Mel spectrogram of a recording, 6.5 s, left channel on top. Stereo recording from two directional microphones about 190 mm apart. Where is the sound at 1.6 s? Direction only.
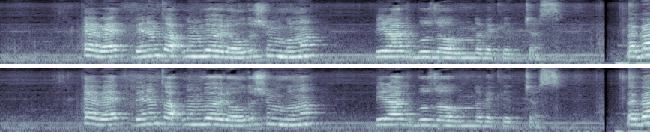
15° right (ahead or behind).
